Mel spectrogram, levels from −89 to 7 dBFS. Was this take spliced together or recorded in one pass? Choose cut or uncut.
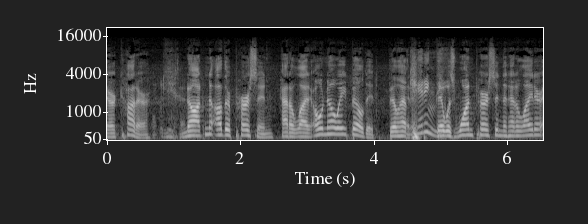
cut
